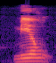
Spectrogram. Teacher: Harusnya nanti ro yang sukun sebelumnya kasrah itu tipis, tapi karena depannya huruf isti'la ya, maka dia dibaca tebal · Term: ro tebal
